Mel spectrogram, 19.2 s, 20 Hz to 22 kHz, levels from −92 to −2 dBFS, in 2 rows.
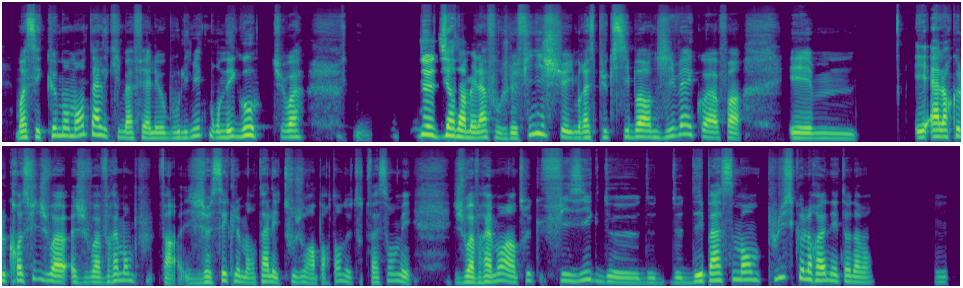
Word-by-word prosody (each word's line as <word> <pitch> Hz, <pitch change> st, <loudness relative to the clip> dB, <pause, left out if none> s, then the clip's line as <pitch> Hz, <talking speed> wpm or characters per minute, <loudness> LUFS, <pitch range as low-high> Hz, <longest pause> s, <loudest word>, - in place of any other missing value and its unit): moi, 165 Hz, +2 st, +4 dB
c'est 175 Hz, 0 st, +4 dB
que 215 Hz, -, -2 dB
mon 215 Hz, 0 st, 0 dB
mental 230 Hz, +2 st, +2 dB
qui 180 Hz, -, -10 dB
m'a 150 Hz, -2 st, +1 dB
fait 150 Hz, +1 st, -3 dB
aller 145 Hz, 0 st, 0 dB
au 150 Hz, -, -3 dB
bout, 150 Hz, +2 st, -7 dB
limite 195 Hz, +8 st, -5 dB
mon 165 Hz, 0 st, -4 dB
ego, 200 Hz, +5 st, +3 dB
tu -, -, -6 dB
vois 175 Hz, 0 st, +1 dB, 1.1 s
de 245 Hz, -1 st, +9 dB
dire: 210 Hz, +1 st, +6 dB
«Non 180 Hz, -2 st, +8 dB
mais 160 Hz, -2 st, +2 dB
là, 165 Hz, +2 st, +5 dB
faut 170 Hz, -2 st, -7 dB
que -, -, -9 dB
je -, -, -13 dB
le 145 Hz, -, +1 dB
finisse, 255 Hz, -, 0 dB
je -, -, +5 dB
suis, 180 Hz, -, 0 dB
il 155 Hz, -, -3 dB
me -, -, -2 dB
reste 165 Hz, 0 st, 0 dB
plus 170 Hz, -, -8 dB
que -, -, -1 dB
6 180 Hz, -, +4 dB
bornes, 175 Hz, -1 st, +4 dB
j'y 175 Hz, +5 st, -4 dB
vais, 250 Hz, +1 st, -1 dB
quoi». 170 Hz, -7 st, +1 dB
Enfin 150 Hz, -2 st, +1 dB, 0.5 s
et 145 Hz, -1 st, +1 dB
mmh 135 Hz, -3 st, -8 dB, 0.6 s
et 170 Hz, 0 st, +4 dB
alors 185 Hz, 0 st, +7 dB
que -, -, -1 dB
le 190 Hz, -, +2 dB
CrossFit, 190 Hz, +7 st, 0 dB
je 215 Hz, -, -5 dB
vois 160 Hz, -4 st, +4 dB
je 135 Hz, -3 st, -4 dB
vois 145 Hz, +1 st, -2 dB
vraiment 185 Hz, +6 st, -4 dB
plus 165 Hz, -, -20 dB
enfin 120 Hz, -, -2 dB
je 120 Hz, +5 st, -5 dB
sais 190 Hz, +7 st, +2 dB
que 180 Hz, -, -7 dB
le -, -, -2 dB
mental 145 Hz, +3 st, -3 dB
est 135 Hz, -4 st, -5 dB
toujours 150 Hz, -4 st, -8 dB
important 150 Hz, +8 st, -8 dB
de 150 Hz, -, -9 dB
toute 135 Hz, -, -16 dB
façon 150 Hz, +7 st, -6 dB
mais 145 Hz, -8 st, -5 dB, 0.4 s
je 135 Hz, -, -5 dB
vois 150 Hz, -1 st, +4 dB
vraiment 160 Hz, +6 st, 0 dB
un 150 Hz, -, +1 dB
truc 185 Hz, +4 st, -11 dB
physique 185 Hz, +1 st, -6 dB
de 135 Hz, -4 st, -6 dB
de 130 Hz, +1 st, -13 dB
de 135 Hz, 0 st, -8 dB
dépassement, 200 Hz, -, +2 dB
plus 275 Hz, +4 st, -3 dB
que -, -, -7 dB
le 225 Hz, -, +2 dB
run, 190 Hz, -2 st, +3 dB
étonnamment 155 Hz, -6 st, -4 dB, 0.6 s
mmh. 140 Hz, +1 st, -15 dB
170 Hz, 255 wpm, -22 LUFS, 145-190 Hz, 1.1 s, de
